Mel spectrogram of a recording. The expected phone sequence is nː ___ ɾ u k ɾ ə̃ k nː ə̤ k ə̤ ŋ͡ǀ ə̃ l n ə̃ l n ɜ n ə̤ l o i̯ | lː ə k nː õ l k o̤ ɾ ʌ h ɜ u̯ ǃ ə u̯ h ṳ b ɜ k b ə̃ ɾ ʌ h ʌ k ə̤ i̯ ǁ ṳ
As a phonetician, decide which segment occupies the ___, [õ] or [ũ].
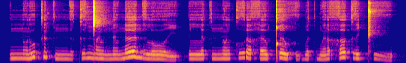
ũ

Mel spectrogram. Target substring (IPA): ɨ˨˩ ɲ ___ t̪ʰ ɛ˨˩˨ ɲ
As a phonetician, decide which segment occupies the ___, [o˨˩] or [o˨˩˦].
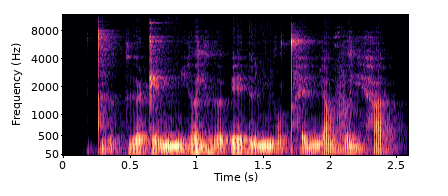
o˨˩˦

